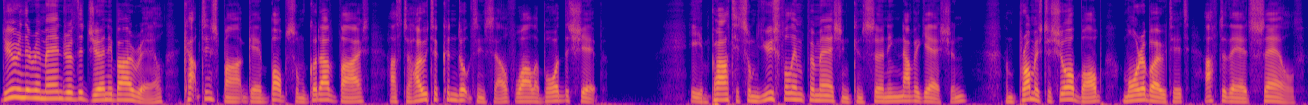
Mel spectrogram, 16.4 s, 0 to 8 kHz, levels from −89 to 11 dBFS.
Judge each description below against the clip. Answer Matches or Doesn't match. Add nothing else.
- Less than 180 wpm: Matches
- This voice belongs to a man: Matches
